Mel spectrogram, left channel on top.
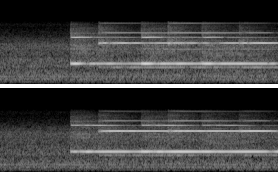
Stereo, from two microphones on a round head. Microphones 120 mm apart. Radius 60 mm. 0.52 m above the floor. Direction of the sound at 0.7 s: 20° left (ahead or behind).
